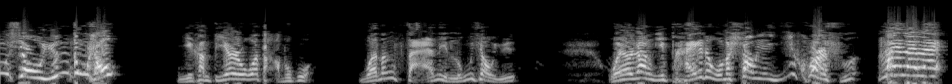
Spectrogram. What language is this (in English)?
Chinese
